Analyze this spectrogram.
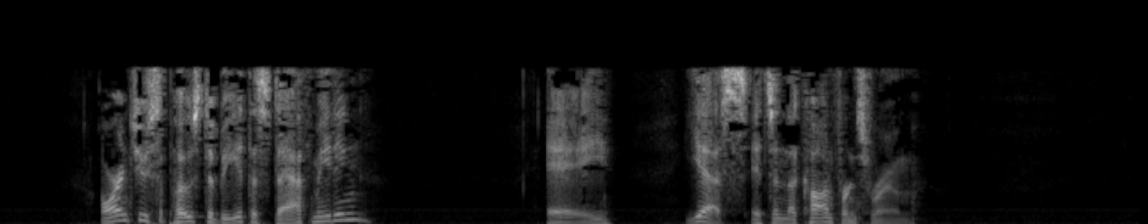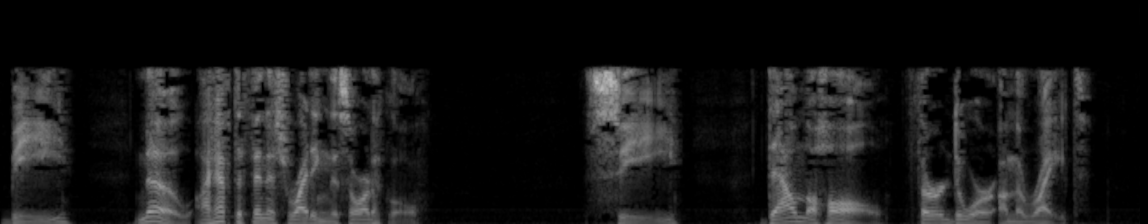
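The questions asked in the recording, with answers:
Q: Aren't you supposed to be at the staff meeting?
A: B: No, I have to finish writing this article.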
